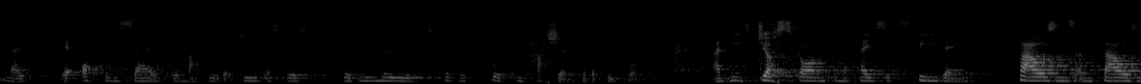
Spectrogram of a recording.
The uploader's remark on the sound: Streamed live at St Paul's Shadwell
